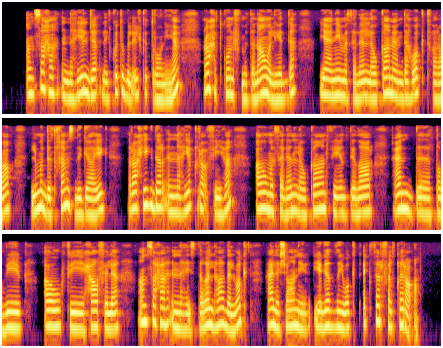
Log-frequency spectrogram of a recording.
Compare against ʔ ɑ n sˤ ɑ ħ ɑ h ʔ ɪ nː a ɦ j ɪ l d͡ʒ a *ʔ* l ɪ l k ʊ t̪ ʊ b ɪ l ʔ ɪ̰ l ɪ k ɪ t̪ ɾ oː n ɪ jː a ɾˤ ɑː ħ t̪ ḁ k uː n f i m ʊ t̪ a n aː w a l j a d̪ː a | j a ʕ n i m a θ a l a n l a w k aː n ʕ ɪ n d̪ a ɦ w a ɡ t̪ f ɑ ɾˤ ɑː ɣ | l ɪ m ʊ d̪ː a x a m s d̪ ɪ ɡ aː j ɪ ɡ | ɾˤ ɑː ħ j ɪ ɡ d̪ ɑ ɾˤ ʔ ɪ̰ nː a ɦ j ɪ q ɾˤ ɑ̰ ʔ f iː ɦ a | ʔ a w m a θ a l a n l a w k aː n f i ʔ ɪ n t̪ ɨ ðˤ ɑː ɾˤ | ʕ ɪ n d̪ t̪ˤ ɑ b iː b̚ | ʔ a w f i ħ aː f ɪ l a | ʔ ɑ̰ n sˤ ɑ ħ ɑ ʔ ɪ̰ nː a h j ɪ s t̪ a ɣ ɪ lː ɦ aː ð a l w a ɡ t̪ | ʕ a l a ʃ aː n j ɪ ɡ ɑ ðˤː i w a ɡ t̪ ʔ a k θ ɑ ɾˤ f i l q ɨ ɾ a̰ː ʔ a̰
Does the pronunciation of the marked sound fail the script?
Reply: no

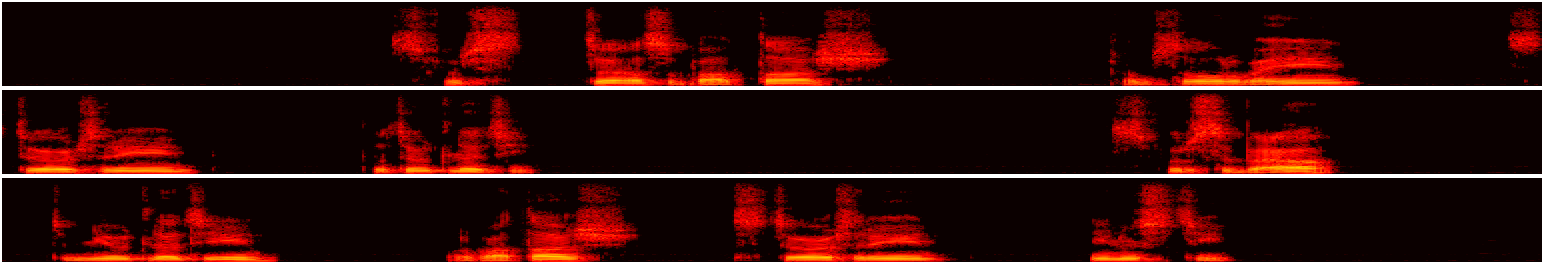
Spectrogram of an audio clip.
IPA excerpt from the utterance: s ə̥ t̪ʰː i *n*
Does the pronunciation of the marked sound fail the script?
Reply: no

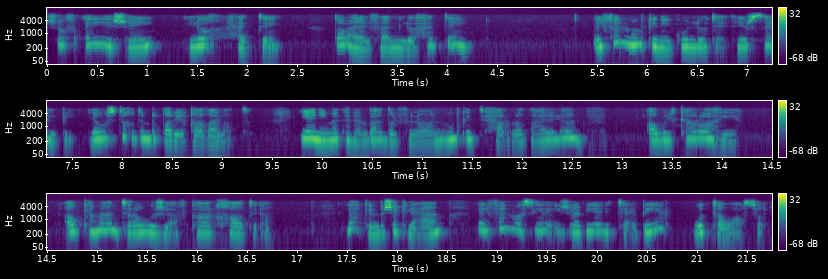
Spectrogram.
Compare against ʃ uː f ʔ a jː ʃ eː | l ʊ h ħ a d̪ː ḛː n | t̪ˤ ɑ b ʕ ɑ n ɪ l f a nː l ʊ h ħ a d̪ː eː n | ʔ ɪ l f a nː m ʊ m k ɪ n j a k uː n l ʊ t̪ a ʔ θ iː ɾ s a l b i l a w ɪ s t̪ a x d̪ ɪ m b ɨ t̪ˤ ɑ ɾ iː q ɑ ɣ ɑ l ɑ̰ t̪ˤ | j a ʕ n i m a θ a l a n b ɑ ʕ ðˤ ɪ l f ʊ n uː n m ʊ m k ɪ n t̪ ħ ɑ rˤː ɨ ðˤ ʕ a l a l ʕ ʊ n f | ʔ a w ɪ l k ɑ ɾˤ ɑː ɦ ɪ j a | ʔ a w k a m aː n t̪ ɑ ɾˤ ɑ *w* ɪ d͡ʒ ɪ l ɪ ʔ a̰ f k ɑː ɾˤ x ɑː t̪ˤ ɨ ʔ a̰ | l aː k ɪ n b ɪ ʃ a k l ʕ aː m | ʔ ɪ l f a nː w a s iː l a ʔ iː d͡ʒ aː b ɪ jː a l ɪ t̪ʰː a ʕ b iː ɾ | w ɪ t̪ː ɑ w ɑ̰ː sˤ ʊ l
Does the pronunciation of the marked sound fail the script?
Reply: yes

